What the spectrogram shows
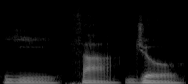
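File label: "yithajo", concatenated syllables; Affixing experiment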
